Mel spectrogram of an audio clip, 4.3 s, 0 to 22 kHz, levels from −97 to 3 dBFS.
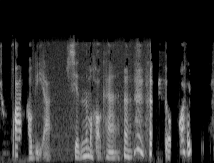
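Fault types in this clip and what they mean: Speech suppressed in double talk: the speech drops by roughly 40 dB at its deepest, for about half a second within the first 0.59 s and again from 3.04 s to the end, likely an echo canceller muting the near talker during simultaneous talk.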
